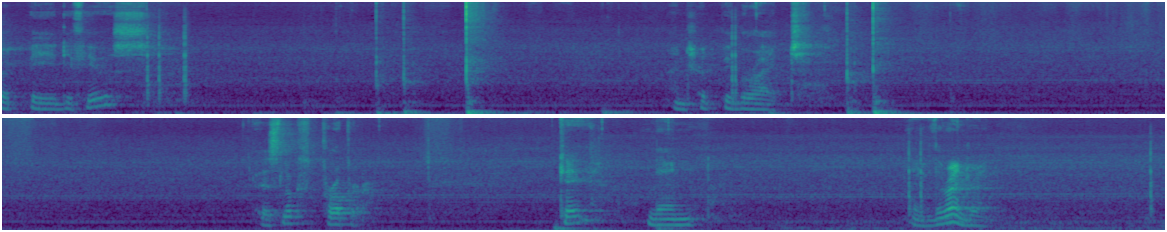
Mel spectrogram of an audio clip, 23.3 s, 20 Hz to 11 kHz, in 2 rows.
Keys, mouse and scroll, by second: 1.1 middle click, 4.0 5, 4.6 Return, 7.3-8.9 drag, 8.4 6, 8.7 Return, 20.7-22.5 drag, 23.1 click.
